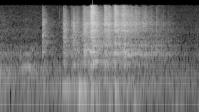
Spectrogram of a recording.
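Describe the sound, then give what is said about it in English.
A metal bucket with some water in it is picked up and handled, producing a quick series of bright clanks and rattling jingles that swell and then fade over about a second. “I got another bucket here.”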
